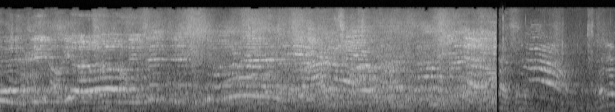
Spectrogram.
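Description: A crowd of young children chattering and calling out at once, many high voices overlapping. The chatter breaks off abruptly about five seconds in, giving way to quieter sound.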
